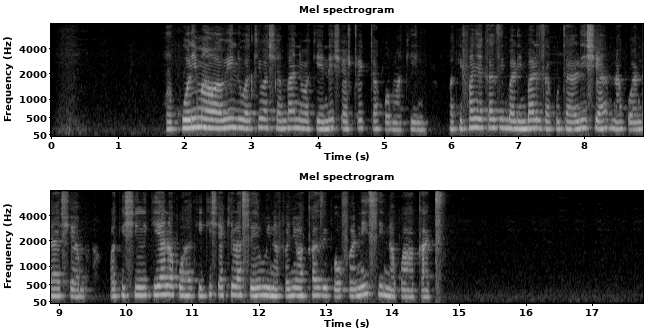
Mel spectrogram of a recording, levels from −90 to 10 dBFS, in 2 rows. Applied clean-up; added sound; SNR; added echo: none; none; none; none.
